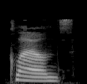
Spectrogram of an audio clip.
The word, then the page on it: clowns: British English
